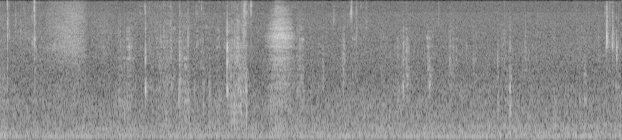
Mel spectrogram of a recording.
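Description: Close-miked chewing of a mouthful of burrito-bowl rice and fillings, with small clicks and scrapes of a fork against the fibre bowl. Under it runs a steady low hum from the car.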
